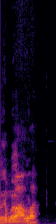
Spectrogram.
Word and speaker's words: Kamala: Kamala. – It's supposed to be like comma. Comma.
